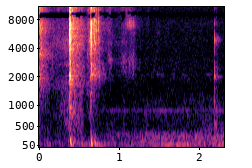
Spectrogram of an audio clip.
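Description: Three light clicks in the first second, as small tools or parts are handled on a workbench mat, then faint room tone.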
